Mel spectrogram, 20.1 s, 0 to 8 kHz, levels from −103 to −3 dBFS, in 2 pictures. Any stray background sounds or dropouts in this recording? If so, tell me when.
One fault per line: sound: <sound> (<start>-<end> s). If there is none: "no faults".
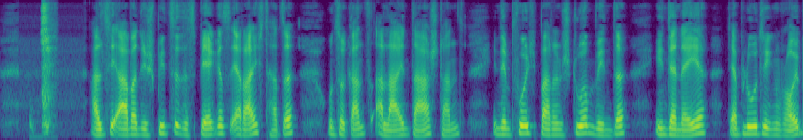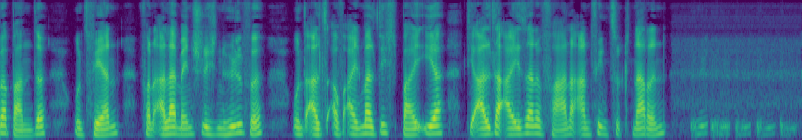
sound: sneeze (0.4-0.7 s)
sound: laugh (18.7-20.0 s)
